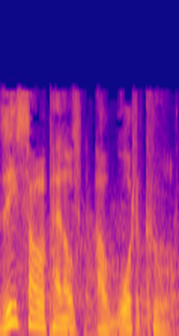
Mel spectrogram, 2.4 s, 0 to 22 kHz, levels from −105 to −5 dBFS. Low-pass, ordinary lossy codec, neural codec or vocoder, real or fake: 7.2 kHz; MP3, 32 kbps; codec, 16 kHz, 2 kbps, X-Codec, HuBERT features, trained on general audio; fake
